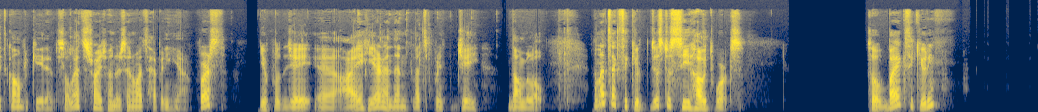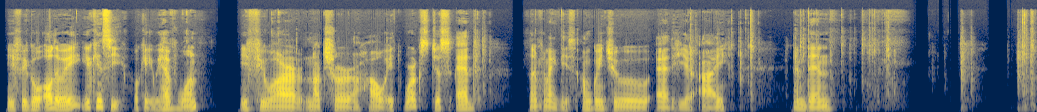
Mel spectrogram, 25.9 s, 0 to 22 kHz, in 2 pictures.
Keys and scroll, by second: 0.6 ctrl+alt+l, 4.5 ctrl+c, 5.1 ctrl+v, 8.4 ctrl+shift+F10, 23.9 shift+Return, 24.5 ctrl+z.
